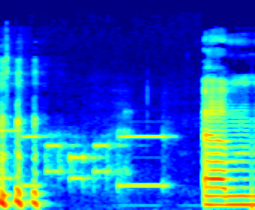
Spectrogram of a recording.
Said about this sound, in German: Jetzt klingelt mein Telefon und wir versuchen das einfach zu ignorieren.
